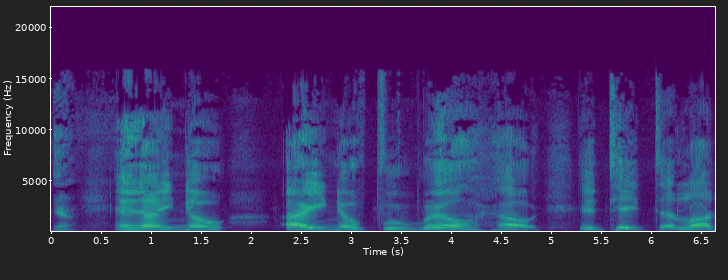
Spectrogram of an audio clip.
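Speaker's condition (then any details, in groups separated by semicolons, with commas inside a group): Cerebral palsy; affects speech and motor skills including hands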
